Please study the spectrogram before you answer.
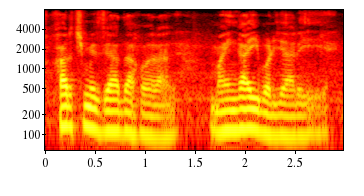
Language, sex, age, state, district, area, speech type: Urdu, female, 45-60, Telangana, Hyderabad, urban, spontaneous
